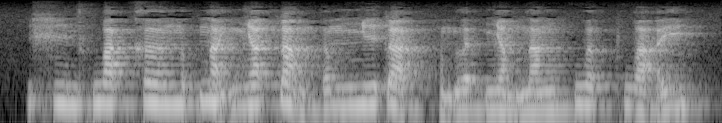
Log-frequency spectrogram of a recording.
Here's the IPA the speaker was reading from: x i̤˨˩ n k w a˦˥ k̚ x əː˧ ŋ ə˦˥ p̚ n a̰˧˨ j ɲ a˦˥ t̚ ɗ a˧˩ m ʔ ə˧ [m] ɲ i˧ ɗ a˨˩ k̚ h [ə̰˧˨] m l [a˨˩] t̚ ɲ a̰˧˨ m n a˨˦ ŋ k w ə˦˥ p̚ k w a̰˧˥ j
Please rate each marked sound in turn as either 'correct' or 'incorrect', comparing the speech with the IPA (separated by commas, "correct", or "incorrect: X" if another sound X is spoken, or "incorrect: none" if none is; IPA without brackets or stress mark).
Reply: correct, correct, incorrect: ə˨˩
